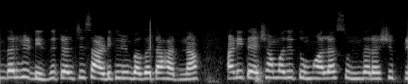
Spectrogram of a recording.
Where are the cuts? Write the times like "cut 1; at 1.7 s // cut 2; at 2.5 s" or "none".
none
